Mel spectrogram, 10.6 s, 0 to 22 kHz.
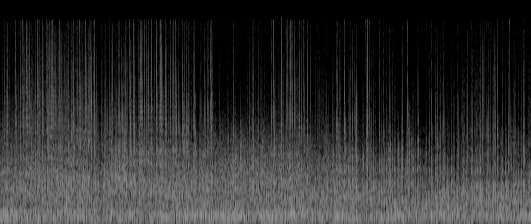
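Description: Falcon 9 rocket's nine first-stage Merlin engines during ascent: a steady deep rumble with a crackle over it.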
